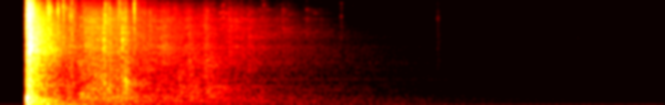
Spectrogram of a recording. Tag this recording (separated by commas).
Glass, Shatter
